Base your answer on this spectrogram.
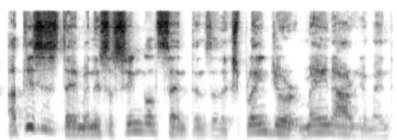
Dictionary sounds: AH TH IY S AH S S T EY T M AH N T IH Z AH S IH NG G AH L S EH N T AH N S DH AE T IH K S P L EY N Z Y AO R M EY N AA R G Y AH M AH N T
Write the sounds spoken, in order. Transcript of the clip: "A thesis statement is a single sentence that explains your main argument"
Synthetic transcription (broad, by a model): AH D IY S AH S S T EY M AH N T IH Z AH S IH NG G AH L S EH N T AH N S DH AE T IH K S P L EY N Y AO R M EY N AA R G Y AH M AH N T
